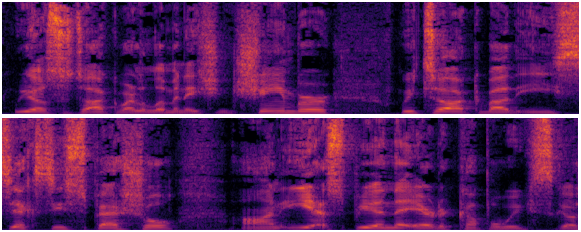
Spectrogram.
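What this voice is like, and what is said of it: Hoarse voice. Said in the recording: “my voice is still hoarse. It is hoarse in the recording. It's hoarse right now... I'm sure my voice will still be hoarse”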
